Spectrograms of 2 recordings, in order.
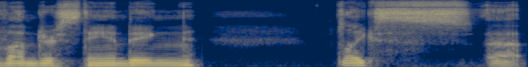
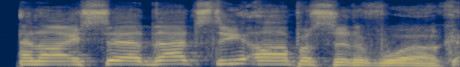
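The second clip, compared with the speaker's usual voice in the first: higher-pitched, hammed-up comic punchline; Bill Maher; 4 semitones higher than usual. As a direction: mimic a self-satisfied stand-up comic. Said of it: "Bill Maher, like you've never seen him before".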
